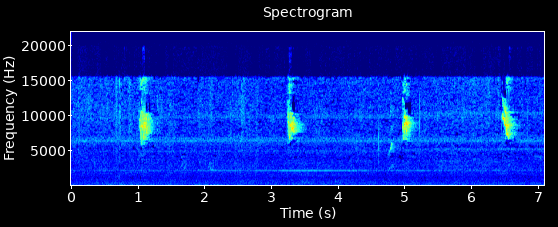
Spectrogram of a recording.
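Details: Ruby-crowned tanager at a bird feeder, feeding on banana after a long struggle: four short, very high, sharp chips, spaced about one and a half to two seconds apart, over a quiet background with a faint steady hum.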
